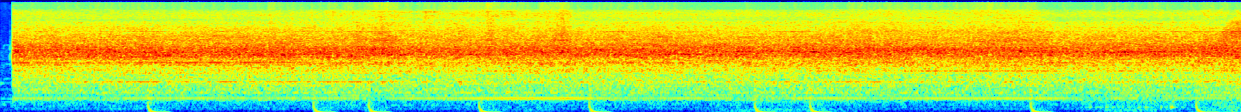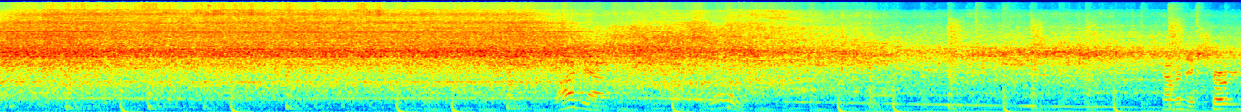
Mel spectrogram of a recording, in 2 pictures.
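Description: Screws being cut shorter with a power tool in a workshop building a carbon fiber widebody Genesis Coupe: a loud, steady harsh cutting noise with a sustained tone and a regular series of sharp ticks, no talking.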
